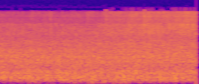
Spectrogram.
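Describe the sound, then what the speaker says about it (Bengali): Spices frying in hot oil with turmeric, salt and split green chillies for a vegetarian soybean dish, making a steady, dense broadband sizzle that stays even and close without pause. "মশলাটা একটু ভালো করে ভেজে নেব।"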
